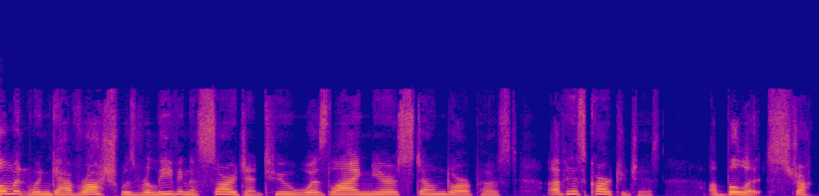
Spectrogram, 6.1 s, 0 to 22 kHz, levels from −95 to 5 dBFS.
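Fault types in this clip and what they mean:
Clock drift between sender and receiver: the sending device's clock runs roughly 5 percent fast, so the receiver's jitter buffer keeps overfilling. The speech plays slightly hurried throughout, and a waveform shows small, unevenly spaced discontinuities where material is trimmed, with no gaps or silences.
Repeated timing corrections: from 0.23 s to 6.10 s the receiver keeps discarding short slices to catch up, yielding an effective speed of 104 percent. These are heard, if at all, as faint hiccups and uneven tempo, and on a spectrogram as tiny vertical seams breaking otherwise continuous harmonics.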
